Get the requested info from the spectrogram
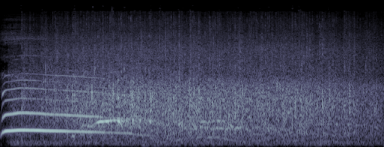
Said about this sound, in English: A second round of applause. That was awesome.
